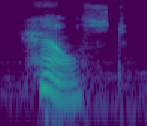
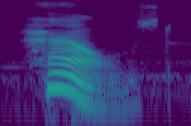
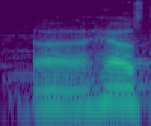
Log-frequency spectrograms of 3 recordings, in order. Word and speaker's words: housed: Notice that when the word house is used as a verb it is pronounced howse. The workers weren't housed, they were housed. Listen again: The 50 men were housed in tents.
